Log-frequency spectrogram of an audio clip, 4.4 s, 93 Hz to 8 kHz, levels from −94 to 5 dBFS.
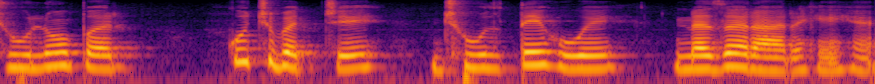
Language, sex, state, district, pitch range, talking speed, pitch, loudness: Hindi, female, Chandigarh, Chandigarh, 210-245 Hz, 135 wpm, 220 Hz, -16 LUFS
